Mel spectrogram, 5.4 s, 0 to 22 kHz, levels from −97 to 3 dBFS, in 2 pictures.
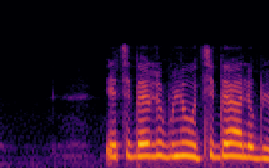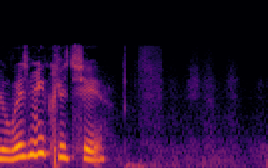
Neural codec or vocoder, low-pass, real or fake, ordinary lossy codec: codec, 16 kHz, 2 kbps, FunCodec, trained on LibriTTS, 25 frames a second; 7.2 kHz; fake; none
